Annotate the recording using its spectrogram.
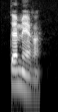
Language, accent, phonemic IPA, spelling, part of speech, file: French, France, /ta mɛʁ/, ta mère, interjection, LL-Q150 (fra)-ta mère.wav
- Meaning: 1. your mom 2. fuck off!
